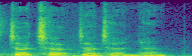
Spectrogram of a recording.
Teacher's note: Palatal is Ch, Ch, J, J, Ñ, which is where we touch the roof with the tongue.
